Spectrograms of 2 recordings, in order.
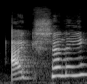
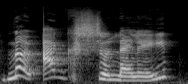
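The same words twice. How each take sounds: First: "Actually?" jumps much higher as a teasing question. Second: Said in the usual way. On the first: Acted. Lupin repeats "Actually?" high to sell his pun. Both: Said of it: "Get it?".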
